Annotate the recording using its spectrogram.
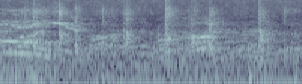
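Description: Club audience in a pause between songs: low crowd chatter with scattered sharp clicks. A voice trails off at the very start.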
